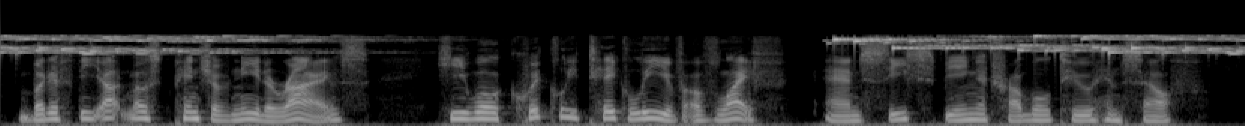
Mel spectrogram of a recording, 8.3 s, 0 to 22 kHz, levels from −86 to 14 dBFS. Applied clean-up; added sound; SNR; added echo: none; Chime; -4 dB; none.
